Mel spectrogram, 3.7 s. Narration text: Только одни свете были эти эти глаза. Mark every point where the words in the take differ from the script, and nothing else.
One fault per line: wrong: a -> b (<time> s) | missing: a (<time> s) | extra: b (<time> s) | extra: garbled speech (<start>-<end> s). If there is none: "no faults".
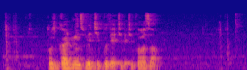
no faults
